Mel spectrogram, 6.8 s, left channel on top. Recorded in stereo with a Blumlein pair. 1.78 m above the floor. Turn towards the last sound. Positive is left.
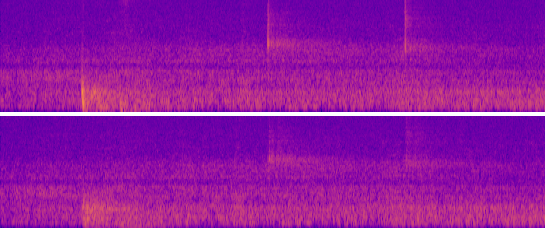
turn(degrees=50)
